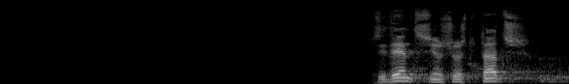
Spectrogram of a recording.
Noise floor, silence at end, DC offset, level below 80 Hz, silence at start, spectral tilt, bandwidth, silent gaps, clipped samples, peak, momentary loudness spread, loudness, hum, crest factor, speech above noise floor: -87 dBFS; 0 s; under 0.1%; -70 dBFS; 3.75 s; -4 dB/octave; 16.5 kHz; none; under 0.1%; -12 dBFS; 16 LU; -31 LUFS; none; 24 dB; 57 dB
